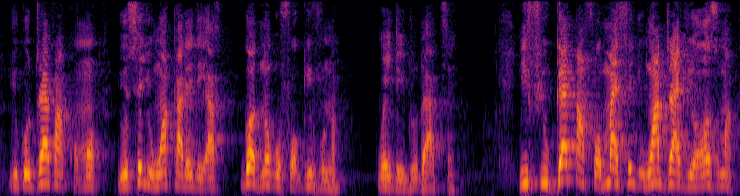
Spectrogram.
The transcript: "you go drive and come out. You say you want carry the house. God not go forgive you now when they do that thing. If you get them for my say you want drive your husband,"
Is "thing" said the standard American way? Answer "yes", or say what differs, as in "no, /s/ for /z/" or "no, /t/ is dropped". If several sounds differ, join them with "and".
no, /t/ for /θ/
